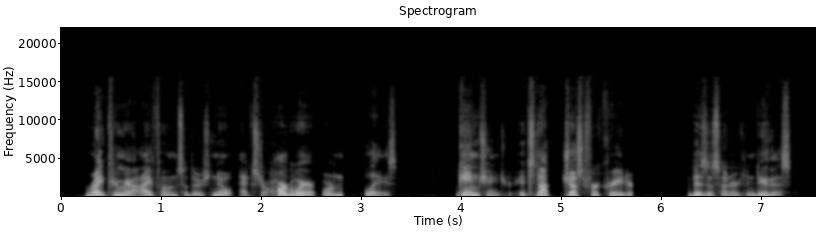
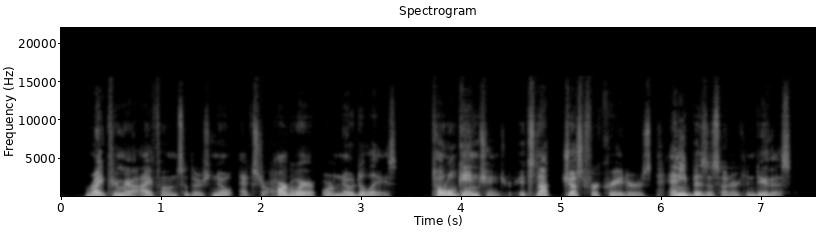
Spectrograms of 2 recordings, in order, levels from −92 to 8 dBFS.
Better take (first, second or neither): second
